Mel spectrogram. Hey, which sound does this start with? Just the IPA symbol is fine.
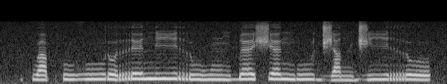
kʷ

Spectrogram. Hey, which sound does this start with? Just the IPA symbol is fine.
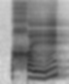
χ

